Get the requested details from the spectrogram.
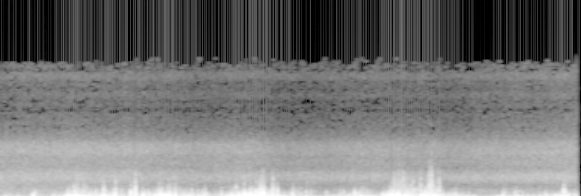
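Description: Tree leaves rustle and thrash in the wind.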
